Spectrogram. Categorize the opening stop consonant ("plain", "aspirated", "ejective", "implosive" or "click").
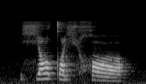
plain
